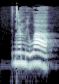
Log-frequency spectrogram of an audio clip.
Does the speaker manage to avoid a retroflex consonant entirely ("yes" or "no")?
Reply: yes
